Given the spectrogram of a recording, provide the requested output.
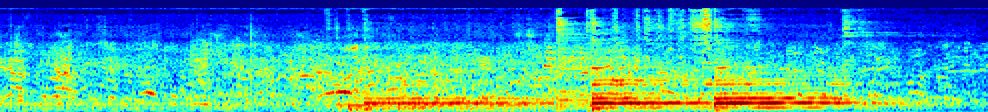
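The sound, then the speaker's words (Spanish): A crowd of people waiting in the street outside a school, murmuring and chattering all at once, a steady, dense hubbub of overlapping voices that swells slightly louder midway and holds throughout. “Mientras la chica camina, ve desde lo alto de la calle una cantidad inusitada de personas esperándola, curiosas por ver a la chica negra.”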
